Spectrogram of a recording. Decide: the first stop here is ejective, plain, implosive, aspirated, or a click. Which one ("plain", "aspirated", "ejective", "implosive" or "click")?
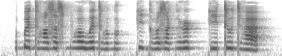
implosive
